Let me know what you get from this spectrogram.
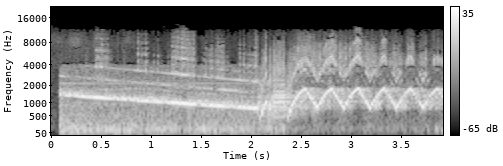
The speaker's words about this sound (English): Here we go. Sirens.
